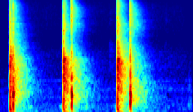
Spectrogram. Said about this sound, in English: Ooh, your video froze when I clapped, so it looked like you fake clapped.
